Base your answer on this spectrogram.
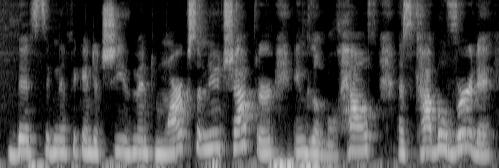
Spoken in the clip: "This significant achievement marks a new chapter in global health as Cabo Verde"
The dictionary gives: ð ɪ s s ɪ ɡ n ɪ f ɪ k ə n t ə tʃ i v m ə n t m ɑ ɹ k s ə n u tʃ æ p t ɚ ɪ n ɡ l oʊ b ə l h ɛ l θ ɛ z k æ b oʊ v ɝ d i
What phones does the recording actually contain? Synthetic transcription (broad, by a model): ð ɪ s s ɪ ɡ n ɪ f ɪ k ə n t ə tʃ i v m ə n t m ɑ ɹ k s ə n u tʃ æ p t ɚ ɪ n ɡ l oʊ b l h ɛ l θ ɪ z k æ b oʊ v ɝ d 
